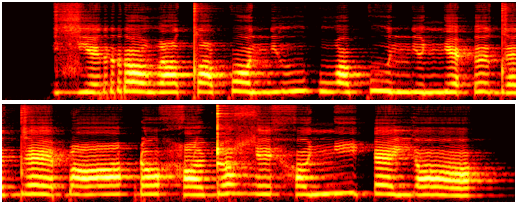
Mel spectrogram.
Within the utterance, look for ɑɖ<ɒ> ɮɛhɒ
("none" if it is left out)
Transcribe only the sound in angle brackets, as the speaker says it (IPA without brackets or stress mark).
ɒ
